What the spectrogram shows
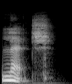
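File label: "lech", British English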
